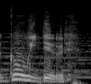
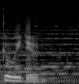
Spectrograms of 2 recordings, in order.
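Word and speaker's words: Geodude: A gooey dude. It's spelled geod dude. It's It's pronounced gooey dude. It's It's kind of like the gooey ducks.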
